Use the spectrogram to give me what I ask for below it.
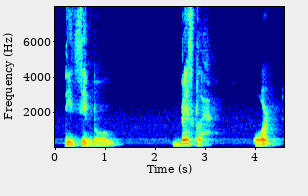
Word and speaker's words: bass: The bass clef, pronounced bass, is used for notes in the lower pitch range.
